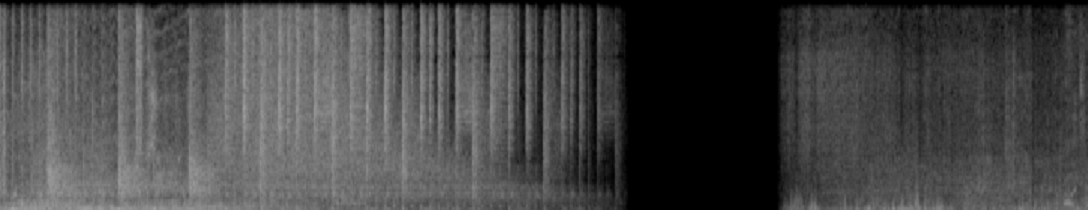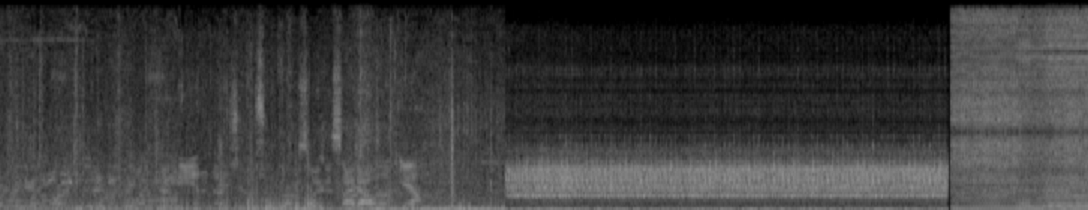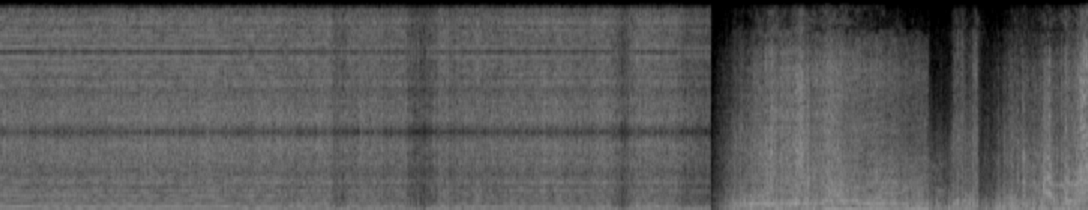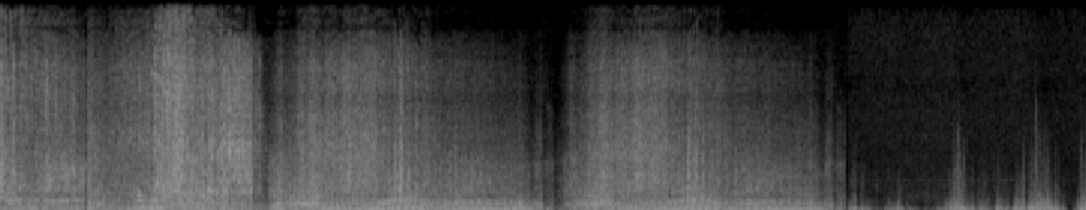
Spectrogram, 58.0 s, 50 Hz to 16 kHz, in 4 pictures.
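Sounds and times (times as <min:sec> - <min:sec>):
truck engine revving: 0:00.0 - 0:08.2, 0:18.9 - 0:54.9.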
